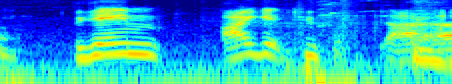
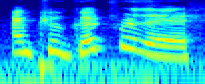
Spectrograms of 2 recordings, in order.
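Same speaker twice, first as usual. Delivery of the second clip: ordinary talk, nothing marked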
